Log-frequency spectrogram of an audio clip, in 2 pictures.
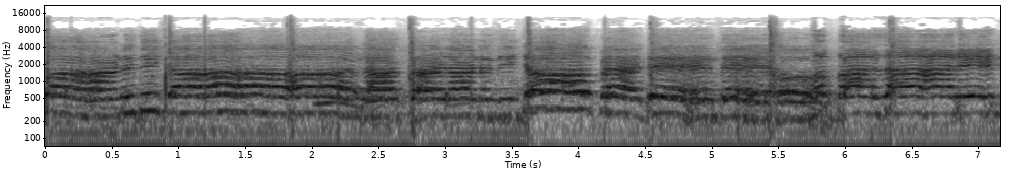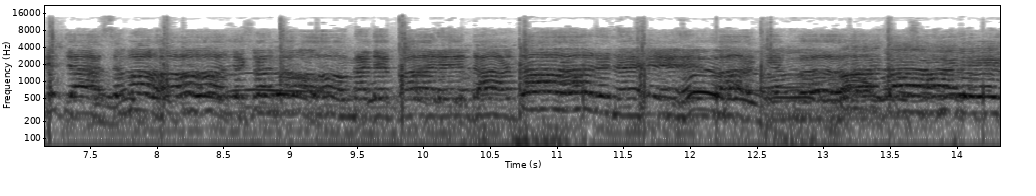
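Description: Live Shia noha: men's voices chanting a mourning lament, cut through by sharp slaps of matam, hands beating on bare chests at a rough beat.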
